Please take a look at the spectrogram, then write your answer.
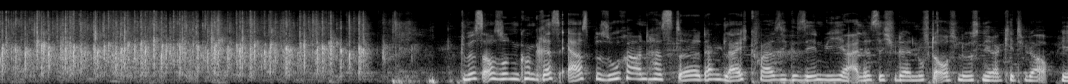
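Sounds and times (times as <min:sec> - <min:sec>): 
audience applause: 0:00.0 - 0:04.3
speech: 0:04.6 - 0:10.6.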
